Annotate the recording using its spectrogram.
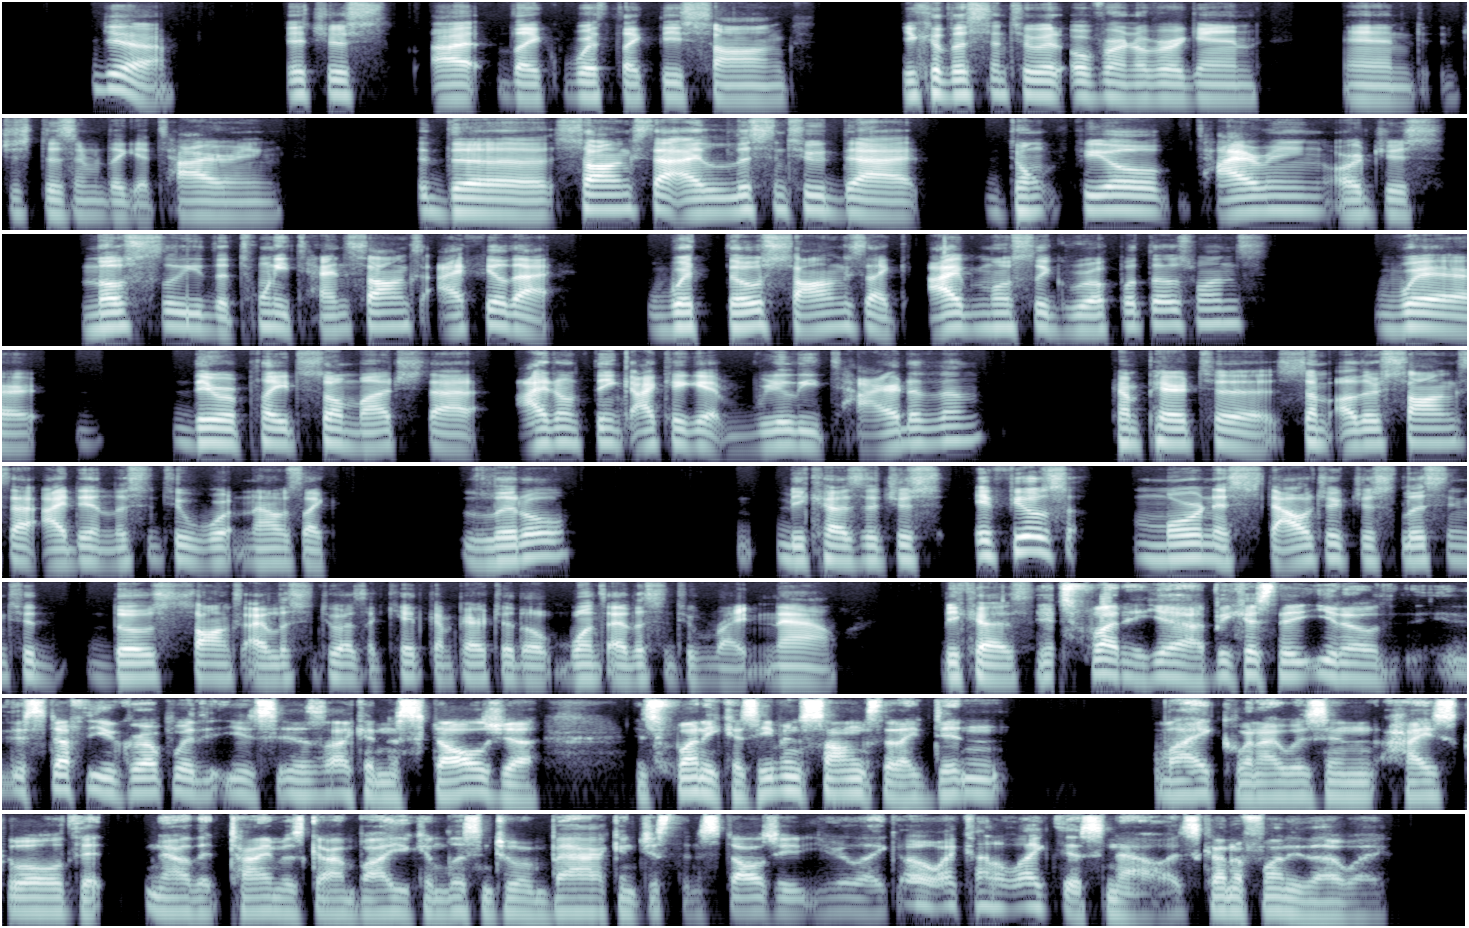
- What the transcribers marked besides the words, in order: tapping; other background noise
- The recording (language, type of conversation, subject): English, unstructured, How do you think music affects your mood?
